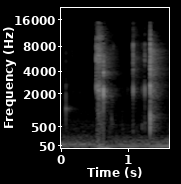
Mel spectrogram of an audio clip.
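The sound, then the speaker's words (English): A can of Guinness beer being cracked open and spraying out: a sharp metallic snap with a short fizzy burst, then two quicker clicks a moment later. No one speaks. “crack, crack open a beer.”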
